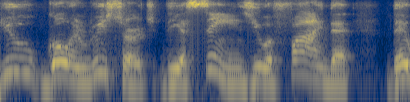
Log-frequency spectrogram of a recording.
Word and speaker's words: Essenes: part of the Essenes I'm not I'm not mispronouncing that word it is the Essenes and the Essenes was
